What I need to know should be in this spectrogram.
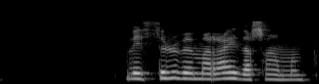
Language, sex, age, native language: Icelandic, female, 10, Icelandic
